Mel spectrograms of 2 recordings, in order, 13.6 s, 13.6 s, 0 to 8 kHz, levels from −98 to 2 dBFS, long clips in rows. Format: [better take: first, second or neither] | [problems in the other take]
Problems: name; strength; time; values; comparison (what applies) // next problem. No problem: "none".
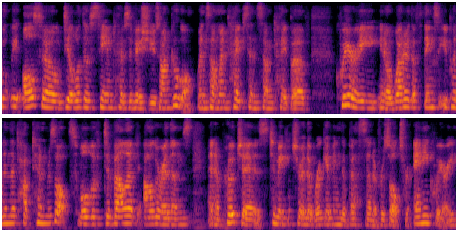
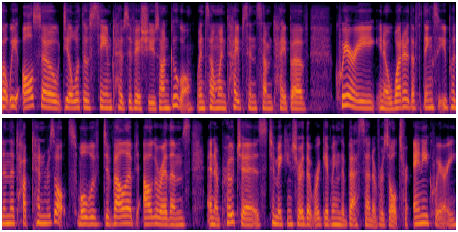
second | noise reduction (neural mask model DeepFilterNet 3)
